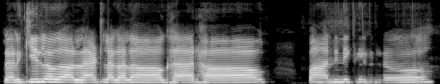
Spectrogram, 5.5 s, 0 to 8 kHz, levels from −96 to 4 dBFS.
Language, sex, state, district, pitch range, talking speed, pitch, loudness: Hindi, female, Jharkhand, Sahebganj, 215-230 Hz, 140 wpm, 220 Hz, -13 LUFS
